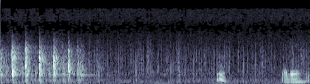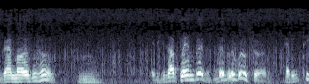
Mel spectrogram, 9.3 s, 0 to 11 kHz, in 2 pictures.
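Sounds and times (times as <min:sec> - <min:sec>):
knocking on the door of a house: 0:00.0 - 0:01.4
speech: 0:04.4 - 0:06.3, 0:06.9 - 0:09.2
faint vocal sound: 0:05.3 - 0:06.4.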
